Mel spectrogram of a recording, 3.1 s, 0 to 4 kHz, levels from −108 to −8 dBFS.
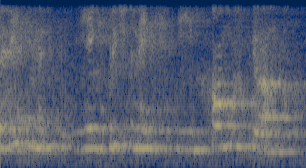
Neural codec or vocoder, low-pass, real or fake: codec, 24 kHz, 6 kbps, HILCodec; 3.6 kHz; fake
